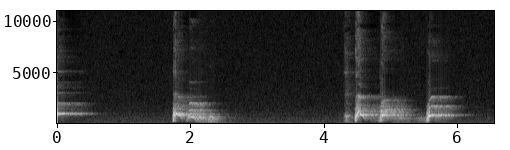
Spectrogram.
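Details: ['Papillon, a tiny dog, barking very loud at home, recorded in stereo on an Olympus LS-11: a fading bark at the start, then a sharp bark near two seconds and three quick barks in a cluster after a gap, with quiet between.']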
